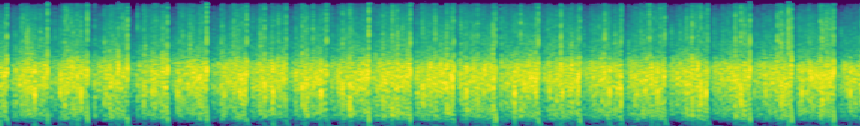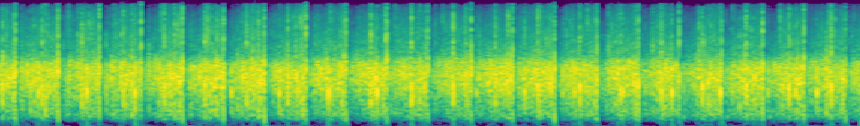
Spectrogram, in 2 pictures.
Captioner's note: applause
